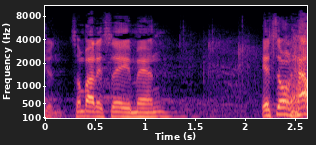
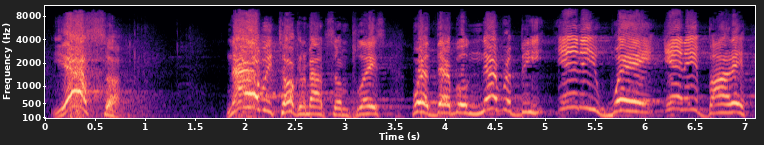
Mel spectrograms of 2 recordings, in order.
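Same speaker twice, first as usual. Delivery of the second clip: loud, climbing sermon cadence with shouted peaks; preaching at full force; 6 semitones higher, 3 dB louder than usual. Acted. Preacher rousing the congregation about the heavenly mansion, full-force preaching. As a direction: whoop it up to the congregation.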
